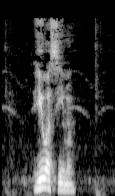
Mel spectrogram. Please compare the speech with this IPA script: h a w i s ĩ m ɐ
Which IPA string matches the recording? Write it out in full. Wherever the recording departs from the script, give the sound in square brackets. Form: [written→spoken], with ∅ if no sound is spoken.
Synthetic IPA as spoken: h [a→i] w [i→a] s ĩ m ɐ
